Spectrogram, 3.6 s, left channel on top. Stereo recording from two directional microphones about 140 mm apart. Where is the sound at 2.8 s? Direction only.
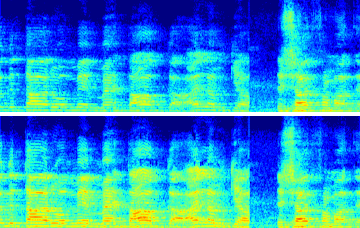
25° right (ahead or behind).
